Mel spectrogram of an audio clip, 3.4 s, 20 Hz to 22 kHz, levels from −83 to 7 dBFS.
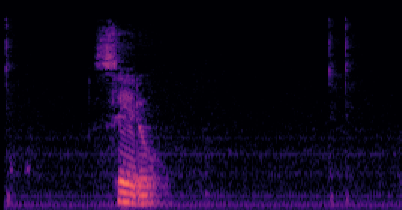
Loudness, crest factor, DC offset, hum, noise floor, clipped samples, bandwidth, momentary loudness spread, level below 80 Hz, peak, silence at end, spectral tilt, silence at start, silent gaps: -28 LUFS; 24 dB; under 0.1%; 50 Hz at -60 dBFS; -61 dBFS; under 0.1%; 16 kHz; 27 LU; -70 dBFS; -10 dBFS; 2 s; -5 dB/octave; 0.05 s; none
